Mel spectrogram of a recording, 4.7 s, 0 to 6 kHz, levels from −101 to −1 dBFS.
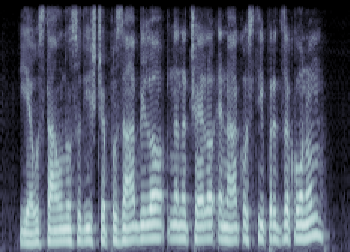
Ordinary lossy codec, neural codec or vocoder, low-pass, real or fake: none; codec, 16 kHz, 16 kbps, FreqCodec, smaller model; 5.4 kHz; fake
